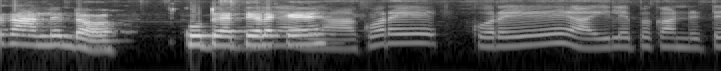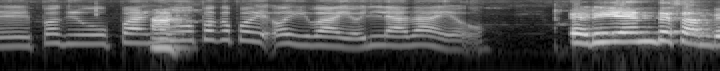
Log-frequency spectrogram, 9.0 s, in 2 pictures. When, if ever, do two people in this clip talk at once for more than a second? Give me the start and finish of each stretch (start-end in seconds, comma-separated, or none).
none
